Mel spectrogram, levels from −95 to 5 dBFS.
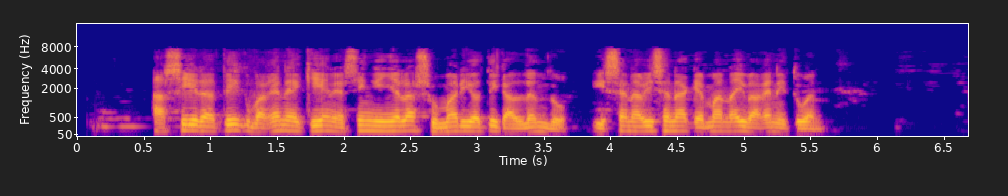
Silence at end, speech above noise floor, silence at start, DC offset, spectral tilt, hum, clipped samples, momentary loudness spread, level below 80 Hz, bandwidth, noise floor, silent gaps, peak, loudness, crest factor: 1.1 s; 53 dB; 0.2 s; under 0.1%; -4.5 dB/octave; none; under 0.1%; 6 LU; -62 dBFS; 7.8 kHz; -69 dBFS; none; -2 dBFS; -17 LUFS; 14 dB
